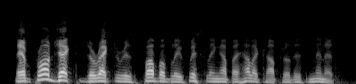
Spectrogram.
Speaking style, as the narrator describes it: Shaw replied

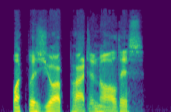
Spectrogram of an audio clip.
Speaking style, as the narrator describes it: his face twisted in bitterness, and he asked in a vicious undertone

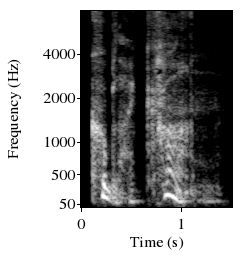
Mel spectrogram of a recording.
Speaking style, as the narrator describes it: Summer whispered in reverence

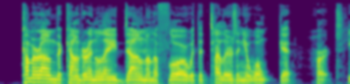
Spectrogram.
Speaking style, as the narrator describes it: said in a cold tone

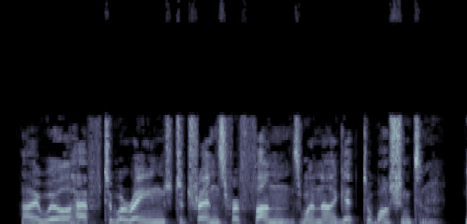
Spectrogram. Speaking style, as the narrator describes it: he said stiffly

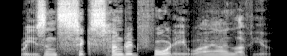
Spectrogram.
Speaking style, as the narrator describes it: he replied

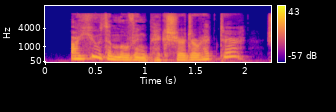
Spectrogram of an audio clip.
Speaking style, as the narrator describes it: She asked breathlessly

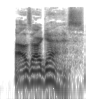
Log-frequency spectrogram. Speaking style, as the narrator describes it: Bell asked in a rasping voice, his mouth coated with dust

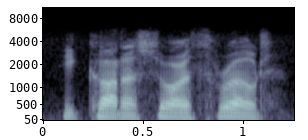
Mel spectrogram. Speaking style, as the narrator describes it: muttered Pitt

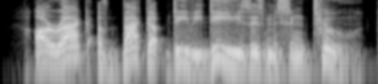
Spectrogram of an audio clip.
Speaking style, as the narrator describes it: Gunn cried

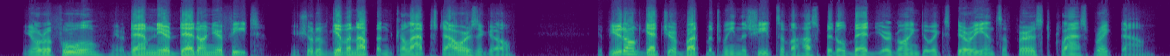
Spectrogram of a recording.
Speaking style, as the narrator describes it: The doctor had said sternly

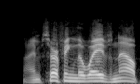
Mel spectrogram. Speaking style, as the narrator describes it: Pitt snapped back

